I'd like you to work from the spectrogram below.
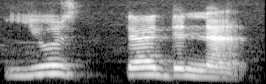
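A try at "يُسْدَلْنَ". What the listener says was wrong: Use dal. dal bukan dad, dal kan zala. bukan zala, lampunya lam. Kenapa tusdad? Bukan zala. bukan. Tus dal. Ibu tadi tusdadna. Tadi Ibu kesalahannya tusdadna. tusdadna zada.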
